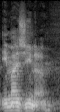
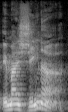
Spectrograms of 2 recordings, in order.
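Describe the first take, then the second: First: It is said plainly, without extra emphasis. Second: It is said with over-the-top enthusiastic emphasis.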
